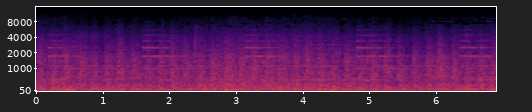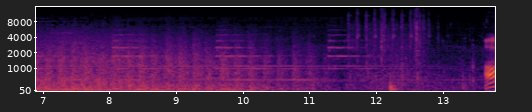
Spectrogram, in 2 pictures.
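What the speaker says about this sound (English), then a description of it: "we're indulging a little bit by taking this train to Rhodes" A train rolls along the rails in Red Dead Redemption 2, its steady rumble and rhythmic wheel clatter continuing under faint background tones, thinning out near the end before a brief louder burst.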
